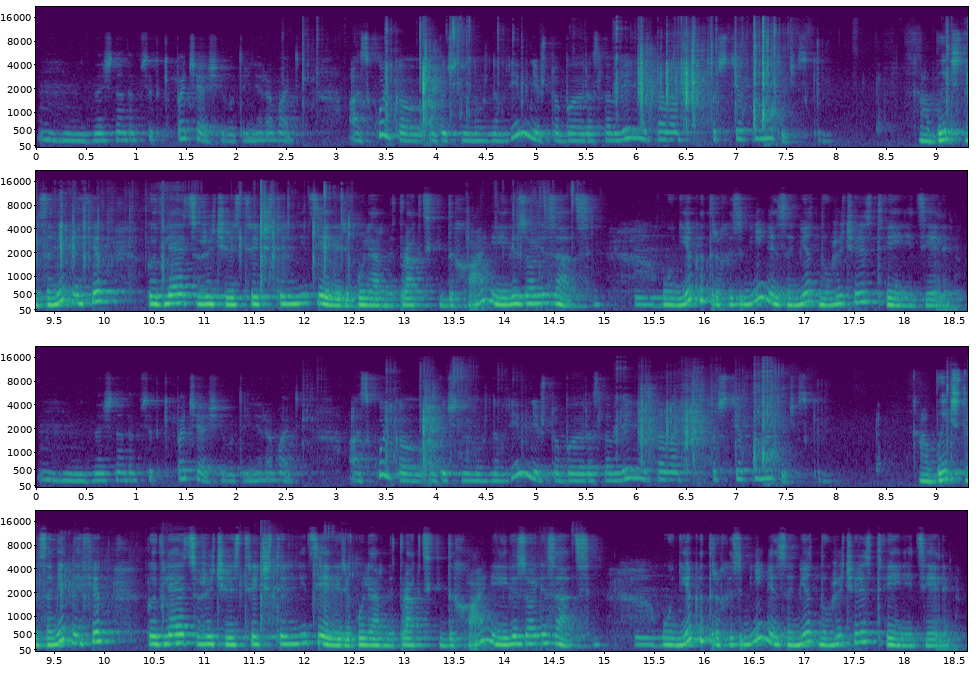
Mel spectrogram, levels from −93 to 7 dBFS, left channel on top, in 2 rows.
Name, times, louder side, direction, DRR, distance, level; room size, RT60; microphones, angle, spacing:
voice 1, 0.0-6.5 6.7-8.0 15.3-15.8, equal, 5° left, 3 dB, 0.8 m, -38 dB
sound 1, 2.4-4.3 4.6-5.5 5.8-7.8 8.2-11.0 11.2-12.5 13.6-14.9, left 7 dB, 80° left, 3.2 m, -40 dB
voice 2, 8.8-14.8 15.6-18.4, equal, 30° right, 8 dB, 1.3 m, -27 dB
19.0 x 15.5 x 2.4 m, 0.65 s
head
